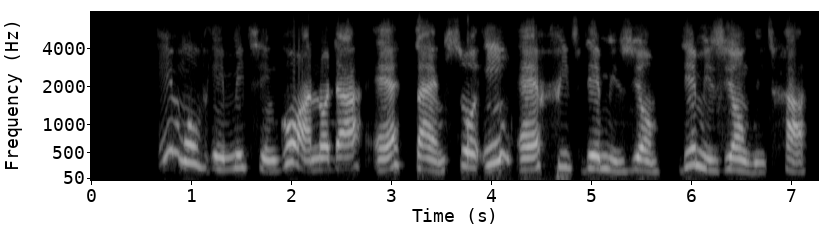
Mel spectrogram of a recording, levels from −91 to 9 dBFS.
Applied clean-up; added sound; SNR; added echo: neural mask model Resemble Enhance denoiser.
